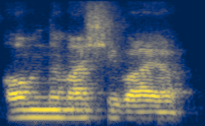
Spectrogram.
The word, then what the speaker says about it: Om Namah Shivaya: Om Na, Na, if you will go through the five syllables, Na, Ma, Shivaya. But when you put them together, the mantra is Om Namah Shivaya.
